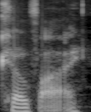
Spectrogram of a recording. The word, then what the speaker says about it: Ko-fi: Even if they're like giving them away, you go through Ko-Fi or Coffee. I've always pronounced it coffee, but I've heard it's pronounced Ko-Fi.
